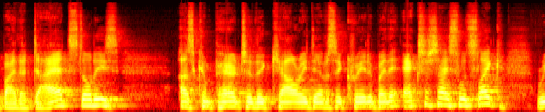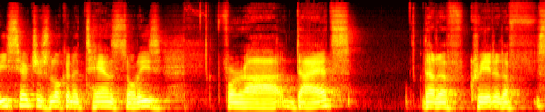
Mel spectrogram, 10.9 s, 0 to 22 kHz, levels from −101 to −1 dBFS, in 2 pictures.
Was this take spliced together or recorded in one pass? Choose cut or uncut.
uncut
